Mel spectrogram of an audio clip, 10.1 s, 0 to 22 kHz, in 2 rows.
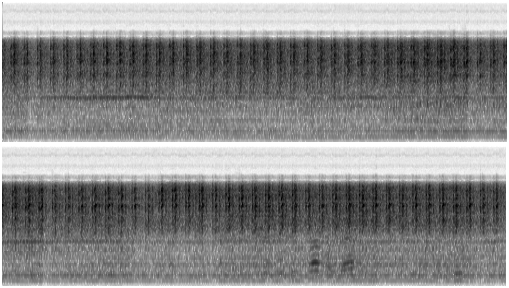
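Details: VAZ 21124 engine: sharp, even ticking about four times a second over a steady idle without stumbling or misfiring; engine knocking at idle, top-end knock of unknown cause.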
